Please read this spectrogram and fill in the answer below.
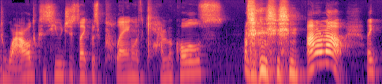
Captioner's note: laughs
